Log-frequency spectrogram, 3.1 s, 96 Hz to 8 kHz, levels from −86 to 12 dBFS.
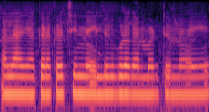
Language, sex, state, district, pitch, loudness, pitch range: Telugu, female, Telangana, Mahabubabad, 195 Hz, -16 LUFS, 195-200 Hz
